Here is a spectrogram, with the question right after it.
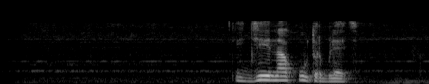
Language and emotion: Russian, angry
